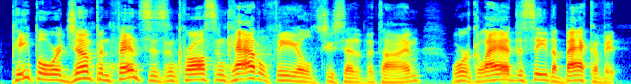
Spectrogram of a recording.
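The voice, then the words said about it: Put-on American Southern accent. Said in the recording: “that's a fine accent. My mother's Southern. It's not offensive ... I didn't feel like doing a British accent.”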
